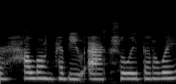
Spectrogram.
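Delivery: hushed whispering, very quiet. A character whispers in another's ear, trying not to be overheard: whispering very quietly. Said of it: "And she's going to whisper".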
